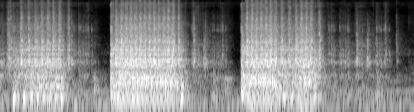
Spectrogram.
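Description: Electric domestic sewing machine stitching through fabric and zipper tape in three short runs of about a second each, with brief pauses between them.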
